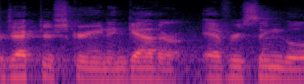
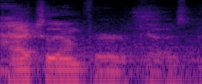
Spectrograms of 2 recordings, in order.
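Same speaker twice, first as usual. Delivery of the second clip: deadpan; 4 semitones lower, 7 dB quieter than usual. Retold or imitated. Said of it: "probably exactly how I said it".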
